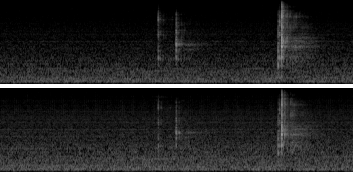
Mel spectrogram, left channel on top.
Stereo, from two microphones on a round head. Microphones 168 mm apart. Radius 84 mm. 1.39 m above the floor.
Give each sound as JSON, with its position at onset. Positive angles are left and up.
{"t": 1.6, "sound": "crushing", "side_deg": 10, "distance_m": 2.0}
